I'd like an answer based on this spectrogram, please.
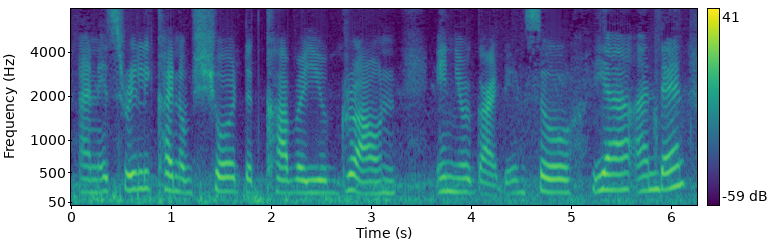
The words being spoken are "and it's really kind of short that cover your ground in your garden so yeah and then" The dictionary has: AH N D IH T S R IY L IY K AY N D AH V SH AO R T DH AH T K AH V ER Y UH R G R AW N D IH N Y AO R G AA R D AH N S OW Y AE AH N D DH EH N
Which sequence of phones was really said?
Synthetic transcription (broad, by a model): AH N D IH T S R IY L IY K AY N D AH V SH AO R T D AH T K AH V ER Y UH G R AW N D IH N Y AO R G AA R D AH N S OW Y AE AH N D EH N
